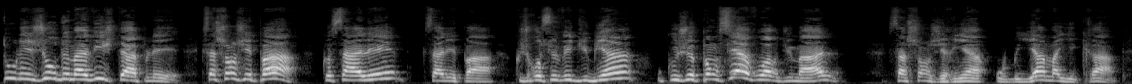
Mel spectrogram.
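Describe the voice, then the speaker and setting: A rabbi teaches a recorded religious class in a high-pitched voice. He tells a story with lively turns and acts out the dialogue as he goes. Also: normal speed, slightly rough.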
